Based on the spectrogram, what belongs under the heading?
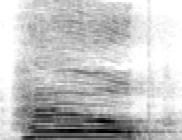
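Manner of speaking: high, loud cry for help; shouting. Acted. Kid calling for help against ghosts, shouting. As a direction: yell it at full force. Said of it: "I shouted".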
